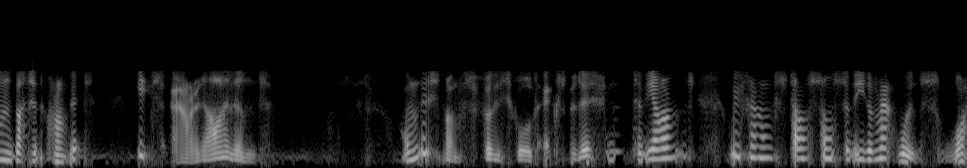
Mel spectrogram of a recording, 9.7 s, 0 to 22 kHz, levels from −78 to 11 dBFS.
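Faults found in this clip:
Codec 2 vocoder, entire speech clip: robotic, buzzy voice with heavy damage, which fits a 1.6 kbit/s mode. Decoder rebuilds speech from sine waves using only pitch, voicing, energy and envelope. Spectrogram shows smooth, evenly spaced synthetic harmonics and missing fine detail. Waveform shape not preserved.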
